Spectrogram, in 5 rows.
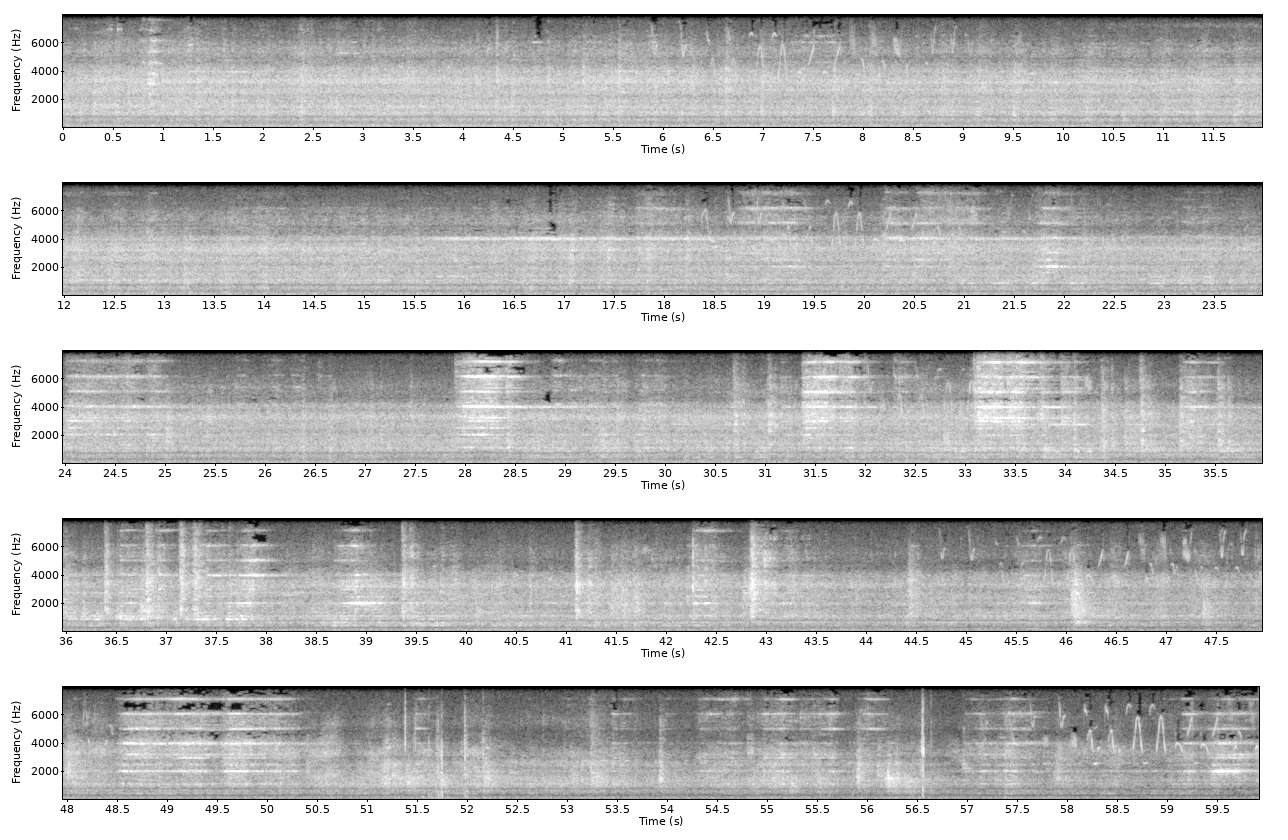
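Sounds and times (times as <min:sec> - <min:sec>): train wheels rumbling on rail: 0:00.0 - 0:59.9
metallic clanks and squeals: 0:15.7 - 0:22.4, 0:24.0 - 0:25.2, 0:27.9 - 0:29.9, 0:30.6 - 0:40.0, 0:41.0 - 0:43.6, 0:44.4 - 0:52.3, 0:53.1 - 0:59.9.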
